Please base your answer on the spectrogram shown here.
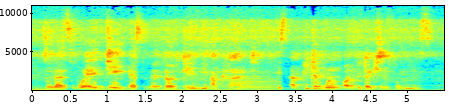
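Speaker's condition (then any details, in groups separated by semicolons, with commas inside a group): No condition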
